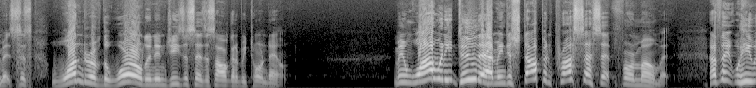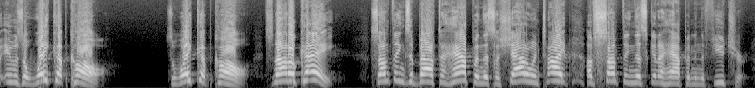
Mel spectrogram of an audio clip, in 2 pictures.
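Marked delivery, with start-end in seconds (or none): 4.9-6.2 loud, high urgent preaching; a preacher sounding the alarm; preaching at full force. Acted. 8.8-16.2 loud, high urgent preaching; a preacher sounding the alarm; preaching at full force. Acted.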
